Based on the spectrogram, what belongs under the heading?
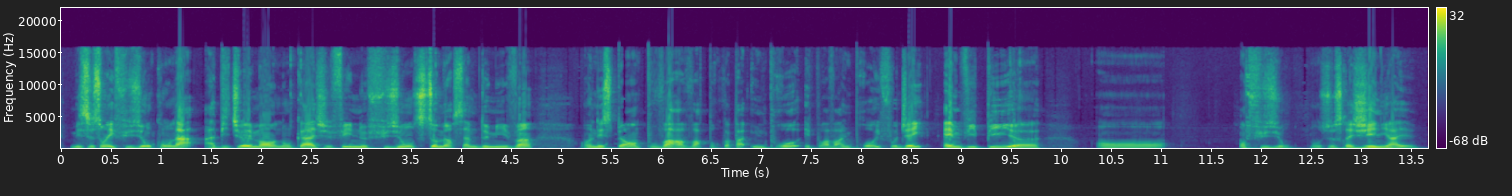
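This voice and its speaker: A man talks through his gameplay in a relaxed, conversational way. He fills gaps with pauses and hesitations as he goes. The tone is easygoing, like a casual gaming video. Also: medium pitch. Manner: relaxed, chatty, frequent hesitations. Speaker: gaming YouTuber.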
